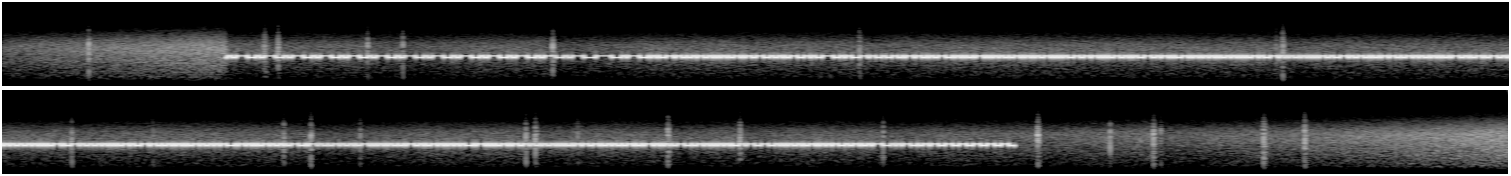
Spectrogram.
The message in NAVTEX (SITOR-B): UN AVOCATIER MOYEN PRODUIT ENVIRON CENT VINGT FRUITS PAR AN.

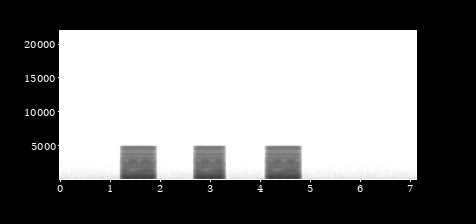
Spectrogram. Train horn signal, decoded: 3 short

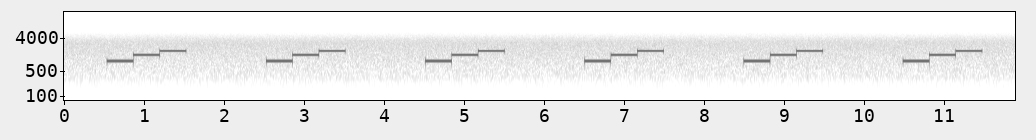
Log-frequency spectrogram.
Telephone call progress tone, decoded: special information tone

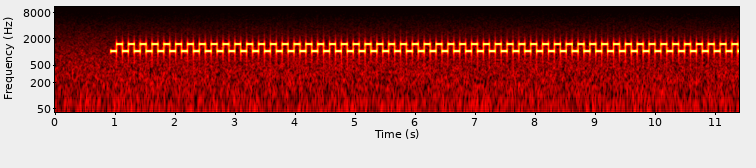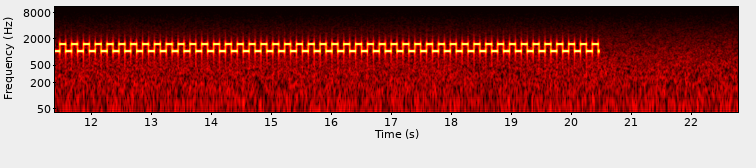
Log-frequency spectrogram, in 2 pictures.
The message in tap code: none

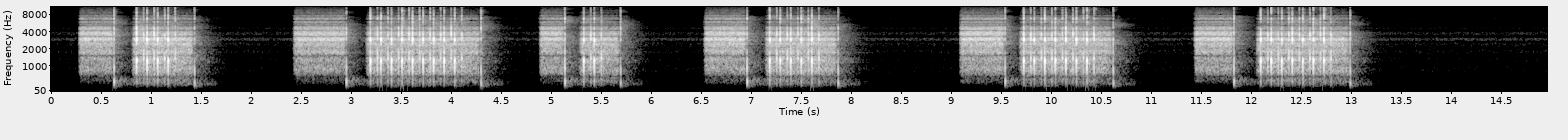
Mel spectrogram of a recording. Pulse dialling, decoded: 4 9 2 5 7 7

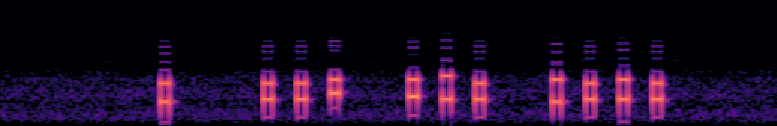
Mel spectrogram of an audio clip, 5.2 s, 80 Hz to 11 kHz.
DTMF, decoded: 1 440 864 2454

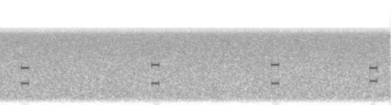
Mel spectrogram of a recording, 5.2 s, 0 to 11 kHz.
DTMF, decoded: 1 2 2 4

